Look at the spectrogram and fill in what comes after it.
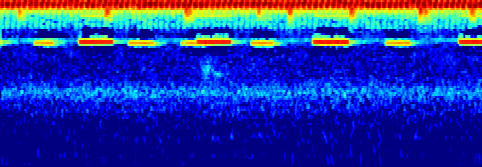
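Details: Nighttime cricket chorus of a constant high-pitched ringing hiss, overlaid by brief, lower buzzy chirps at uneven intervals, about two each second, and nothing else audible.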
